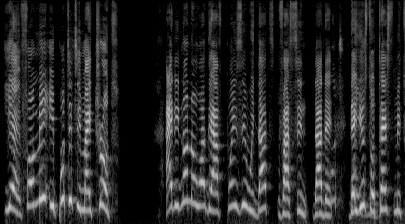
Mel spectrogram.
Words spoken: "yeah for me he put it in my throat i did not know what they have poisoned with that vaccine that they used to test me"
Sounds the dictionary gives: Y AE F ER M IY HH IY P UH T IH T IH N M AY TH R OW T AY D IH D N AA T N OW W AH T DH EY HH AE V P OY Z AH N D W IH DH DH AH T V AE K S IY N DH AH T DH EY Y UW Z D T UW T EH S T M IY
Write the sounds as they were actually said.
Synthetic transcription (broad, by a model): Y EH F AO M IY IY P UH T IH T IH N M AY T R OW T AY D IH D N AA T N OW W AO T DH EY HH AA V P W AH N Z W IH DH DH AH T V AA S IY N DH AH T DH EY Y UW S T UW T EH S T M IY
